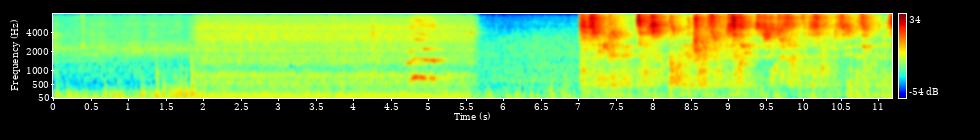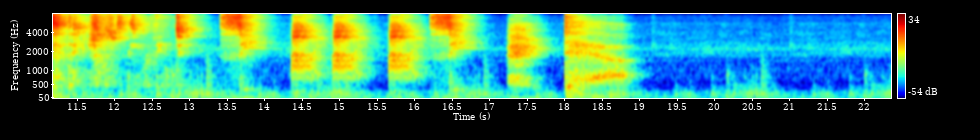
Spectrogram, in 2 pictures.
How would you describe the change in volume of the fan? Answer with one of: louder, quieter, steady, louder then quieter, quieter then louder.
quieter.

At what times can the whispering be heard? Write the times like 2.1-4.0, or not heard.
7.0-18.9.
